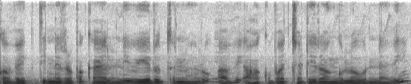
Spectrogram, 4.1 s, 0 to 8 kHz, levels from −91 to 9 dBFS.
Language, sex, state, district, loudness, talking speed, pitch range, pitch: Telugu, male, Telangana, Mahabubabad, -14 LUFS, 100 wpm, 135-150 Hz, 140 Hz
